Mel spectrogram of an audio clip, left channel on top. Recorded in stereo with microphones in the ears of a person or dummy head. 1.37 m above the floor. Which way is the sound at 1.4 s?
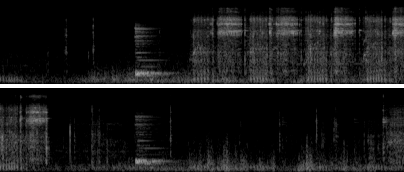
35° left (ahead or behind).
